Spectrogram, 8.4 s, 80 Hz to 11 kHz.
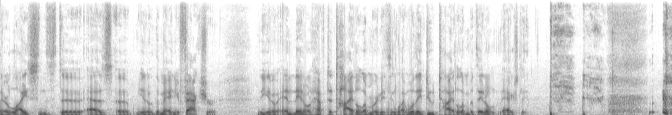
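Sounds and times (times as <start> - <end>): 
speech: 0.0 - 7.5
person coughing: 6.8 - 8.4.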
